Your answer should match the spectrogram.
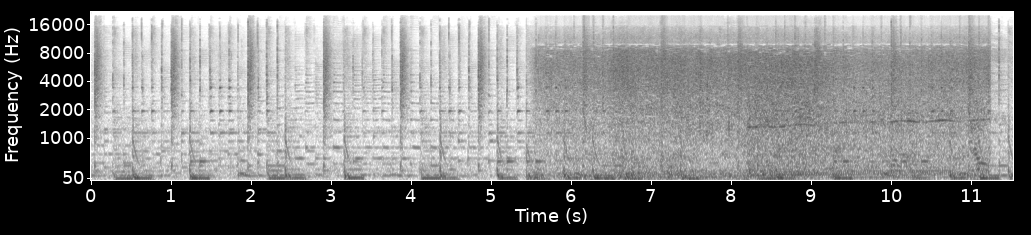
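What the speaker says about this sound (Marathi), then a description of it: "गारांचा पाऊस, रस्त्यावर पाणी साचल्याने वाहन चालकांचे हाल" A hailstorm with heavy rain lashes Pune's Baner, Aundh, Balewadi and Mhalunge, with water pooling on the roads. A short musical opening gives way to a loud, continuous wash of rain for the rest of the clip.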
